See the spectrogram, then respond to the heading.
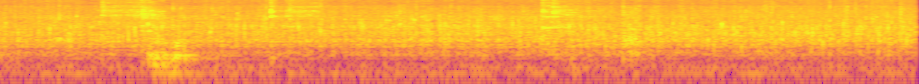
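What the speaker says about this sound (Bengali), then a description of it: "স্বাদ মতো নুন ভালো করে নেড়ে চেড়ে একটু ভেজে নিতে হবে" Vegetables with salt and green chillies fry and sizzle in a pan while being stirred, a steady close hiss broken by a few scraping and clinking strokes, with no talking.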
